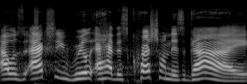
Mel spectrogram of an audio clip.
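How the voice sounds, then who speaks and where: A woman with a fairly high voice talks at a fairly quick pace in an animated, bright, sharp tone. Her pitch swings very widely. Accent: slight Southern US. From US South, Atlanta. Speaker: keynote speaker, political organizer. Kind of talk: keynote speech. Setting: stage with audience. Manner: fast.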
